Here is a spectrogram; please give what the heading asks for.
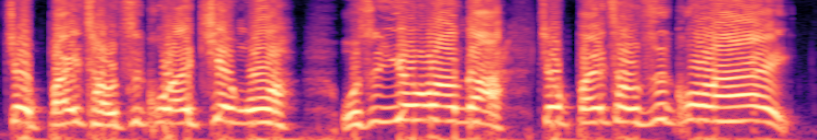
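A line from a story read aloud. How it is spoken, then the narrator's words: Crying out. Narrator (Chinese): 郑恒州只是叫道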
